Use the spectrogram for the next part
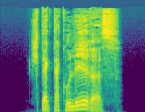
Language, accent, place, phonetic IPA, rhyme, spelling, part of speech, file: German, Germany, Berlin, [ʃpɛktakuˈlɛːʁəs], -ɛːʁəs, spektakuläres, adjective, De-spektakuläres.ogg
- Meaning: strong/mixed nominative/accusative neuter singular of spektakulär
